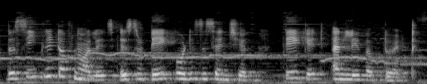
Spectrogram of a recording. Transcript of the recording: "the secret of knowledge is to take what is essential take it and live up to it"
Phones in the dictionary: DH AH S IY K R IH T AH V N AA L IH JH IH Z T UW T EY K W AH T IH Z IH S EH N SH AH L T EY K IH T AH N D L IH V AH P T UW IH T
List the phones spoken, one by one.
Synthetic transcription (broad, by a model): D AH S IY K R IH T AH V N AA L IH JH IH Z T UW T EY K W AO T IH Z IH S EH N SH AH L T EY K IH T AH N D L IH V AH P T UW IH T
